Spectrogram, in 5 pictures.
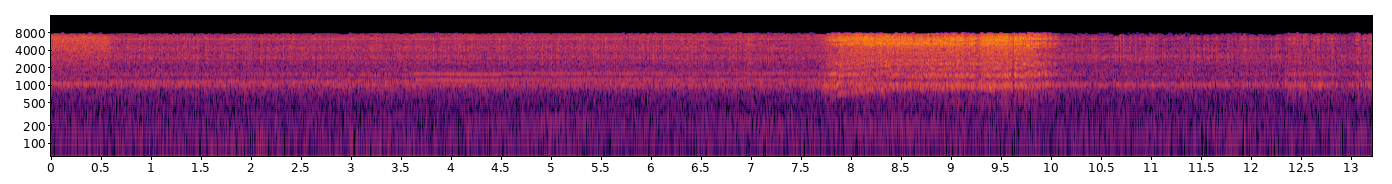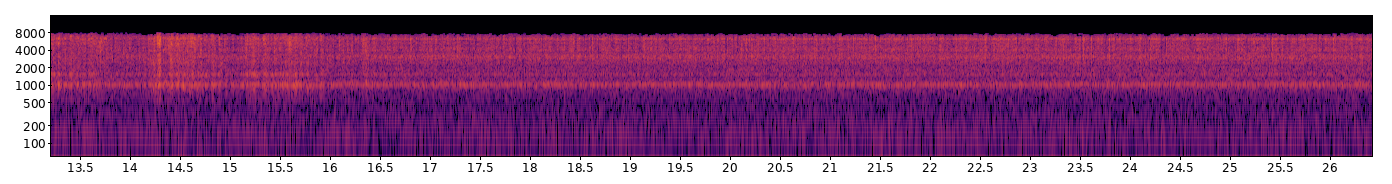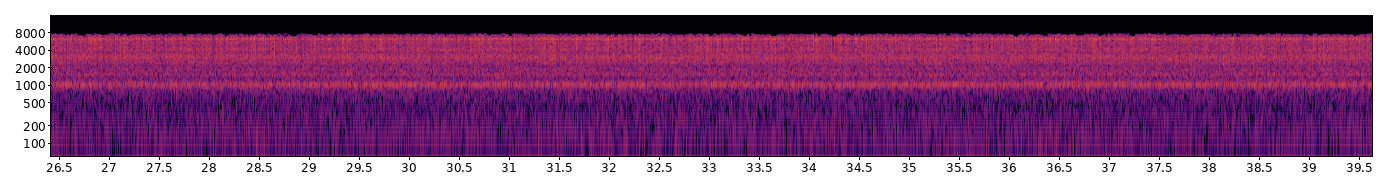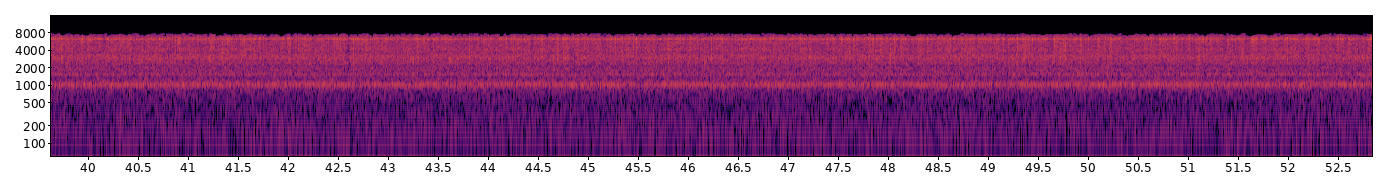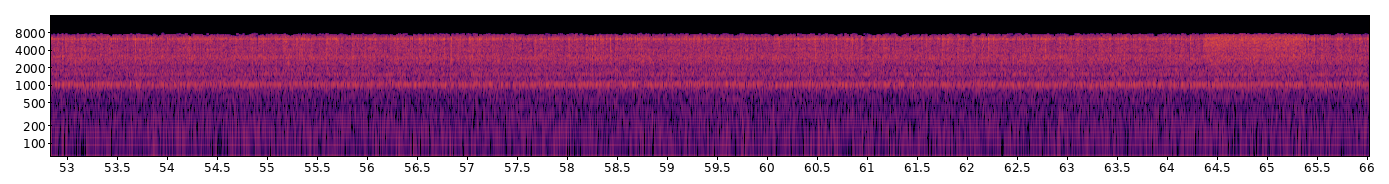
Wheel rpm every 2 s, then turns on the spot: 0, 0, 0, 10, 100, 0, 10, 20, 0, 0, 0, 0, 0, 0, 0, 0, 0, 0, 0, 0, 0, 0, 0, 0, 0, 0, 0, 0, 0, 0, 0, 0, 0.
12-16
